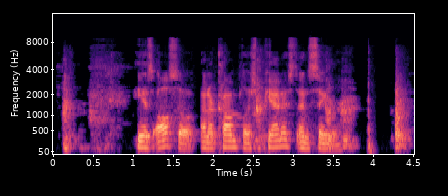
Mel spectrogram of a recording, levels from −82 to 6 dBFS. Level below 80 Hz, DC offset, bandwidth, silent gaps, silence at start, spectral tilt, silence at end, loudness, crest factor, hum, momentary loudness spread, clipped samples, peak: -46 dBFS; under 0.1%; 9.4 kHz; none; 0.1 s; -5.5 dB/octave; 0.05 s; -17 LUFS; 16 dB; none; 19 LU; under 0.1%; -2 dBFS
